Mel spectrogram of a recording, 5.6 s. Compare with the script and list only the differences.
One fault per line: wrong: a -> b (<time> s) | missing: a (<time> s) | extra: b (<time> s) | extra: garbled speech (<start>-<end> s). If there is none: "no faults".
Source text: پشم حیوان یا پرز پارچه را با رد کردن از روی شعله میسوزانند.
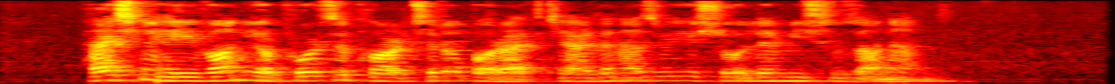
no faults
